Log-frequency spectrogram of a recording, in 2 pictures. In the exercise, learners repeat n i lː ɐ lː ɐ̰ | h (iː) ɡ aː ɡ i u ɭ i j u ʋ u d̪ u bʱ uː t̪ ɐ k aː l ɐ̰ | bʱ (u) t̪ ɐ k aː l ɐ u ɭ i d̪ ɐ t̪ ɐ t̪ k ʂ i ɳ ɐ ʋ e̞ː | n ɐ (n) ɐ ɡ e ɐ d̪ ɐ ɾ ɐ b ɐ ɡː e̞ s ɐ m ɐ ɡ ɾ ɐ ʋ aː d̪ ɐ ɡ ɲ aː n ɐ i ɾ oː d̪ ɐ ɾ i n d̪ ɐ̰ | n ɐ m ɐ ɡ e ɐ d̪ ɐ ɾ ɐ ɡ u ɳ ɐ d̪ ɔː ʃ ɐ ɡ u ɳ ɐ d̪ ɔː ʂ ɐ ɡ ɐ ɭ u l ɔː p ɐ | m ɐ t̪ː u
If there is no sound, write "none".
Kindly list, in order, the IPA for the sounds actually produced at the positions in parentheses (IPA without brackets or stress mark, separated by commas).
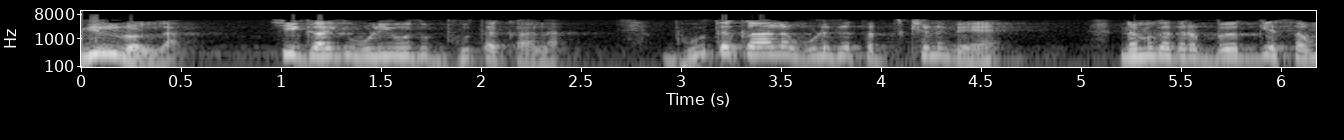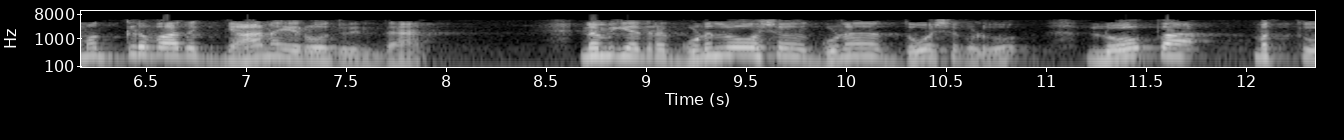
iː, uː, m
